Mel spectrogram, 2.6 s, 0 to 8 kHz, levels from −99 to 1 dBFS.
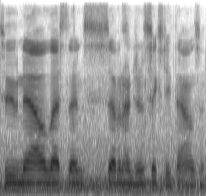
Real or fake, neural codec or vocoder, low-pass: real; none; 7.2 kHz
